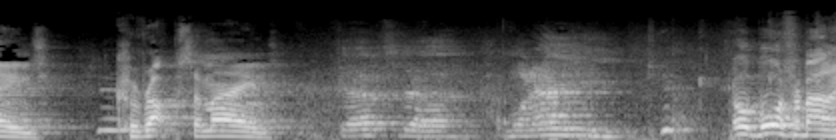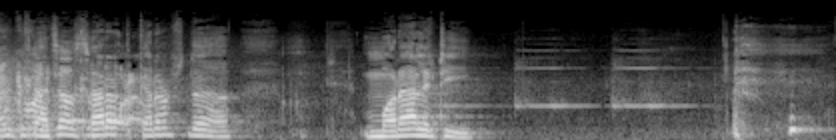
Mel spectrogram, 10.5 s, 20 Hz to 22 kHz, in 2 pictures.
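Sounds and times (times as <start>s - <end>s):
speech: 0.0s - 6.9s, 7.5s - 8.3s
high-pitched censor bleep covering a swear word: 8.4s - 9.7s.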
